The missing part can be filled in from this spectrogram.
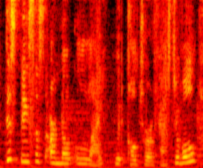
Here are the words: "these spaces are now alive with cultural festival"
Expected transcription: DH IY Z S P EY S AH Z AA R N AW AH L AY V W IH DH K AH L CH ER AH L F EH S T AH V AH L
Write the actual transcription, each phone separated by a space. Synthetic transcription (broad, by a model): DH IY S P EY S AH S AA R N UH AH L AY F W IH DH K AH L CH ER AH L F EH S T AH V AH L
